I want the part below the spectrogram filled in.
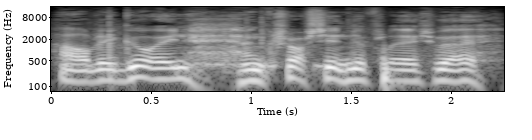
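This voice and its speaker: A man, out of breath, rambling slowly with many pauses while filming his walk on a quiet mountain path. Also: on the high side, little pitch movement, a little hiss or hum. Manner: slow, rambling, many uhs. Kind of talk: casual walking vlog.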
